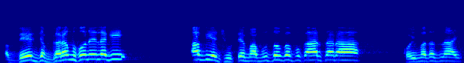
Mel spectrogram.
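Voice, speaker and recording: Male religious teacher, high voice, emphatic storytelling with repeated phrases, heard in a long hall reverb. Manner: emphatic, repeats phrases, poses rhetorical questions. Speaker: religious teacher telling moral stories. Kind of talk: religious storytelling lesson to listeners. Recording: muffled lo-fi audio in reverberant hall.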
